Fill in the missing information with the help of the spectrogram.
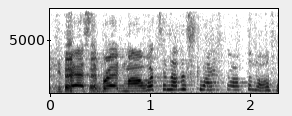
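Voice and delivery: high, sing-song mother's jab; mom hint voice. Retold or imitated. Mother hinting over dinner, in high sweet voice. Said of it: "those kind of mom hints".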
